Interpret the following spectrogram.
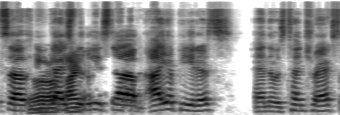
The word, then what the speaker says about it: Iapetus: But okay, how do you pronounce it? Let me help you. Iapetus. What is it? Iapetus. Iapetus.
